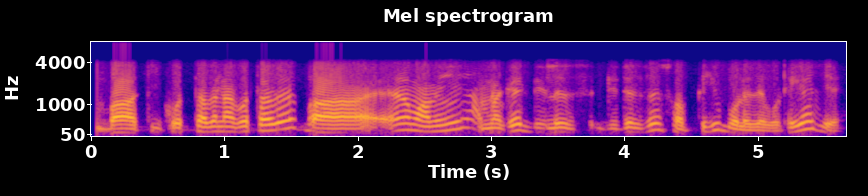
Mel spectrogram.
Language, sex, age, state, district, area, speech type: Bengali, male, 30-45, West Bengal, Darjeeling, rural, conversation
